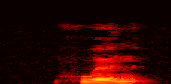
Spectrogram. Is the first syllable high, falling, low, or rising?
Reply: low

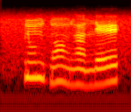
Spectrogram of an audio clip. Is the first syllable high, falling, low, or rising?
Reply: high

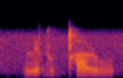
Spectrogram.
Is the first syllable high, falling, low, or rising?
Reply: high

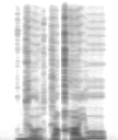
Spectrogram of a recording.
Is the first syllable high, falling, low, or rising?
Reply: low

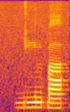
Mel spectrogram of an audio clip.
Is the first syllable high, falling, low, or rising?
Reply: high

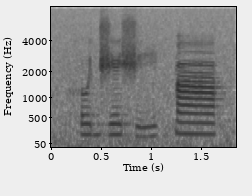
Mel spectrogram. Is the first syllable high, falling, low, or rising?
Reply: high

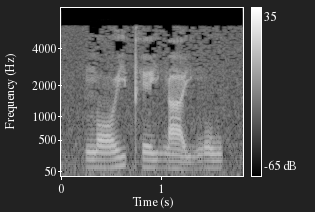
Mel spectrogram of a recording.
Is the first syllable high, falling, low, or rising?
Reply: rising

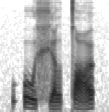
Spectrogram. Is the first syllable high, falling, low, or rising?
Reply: falling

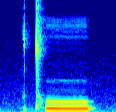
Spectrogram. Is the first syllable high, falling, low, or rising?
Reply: high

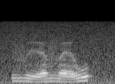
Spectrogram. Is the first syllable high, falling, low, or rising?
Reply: low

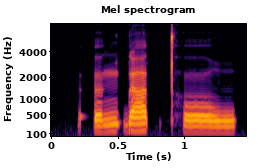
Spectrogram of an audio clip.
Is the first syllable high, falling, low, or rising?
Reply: rising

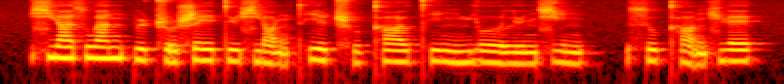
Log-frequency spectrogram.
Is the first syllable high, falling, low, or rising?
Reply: high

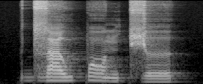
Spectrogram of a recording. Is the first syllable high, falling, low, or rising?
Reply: high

